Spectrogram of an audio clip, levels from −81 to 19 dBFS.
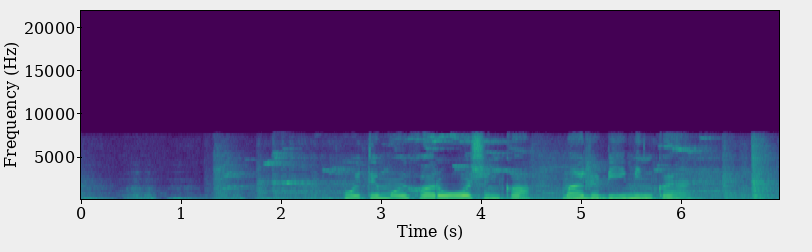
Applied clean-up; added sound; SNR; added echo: none; Breathing + Squeak / Wood; 11 dB; none.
